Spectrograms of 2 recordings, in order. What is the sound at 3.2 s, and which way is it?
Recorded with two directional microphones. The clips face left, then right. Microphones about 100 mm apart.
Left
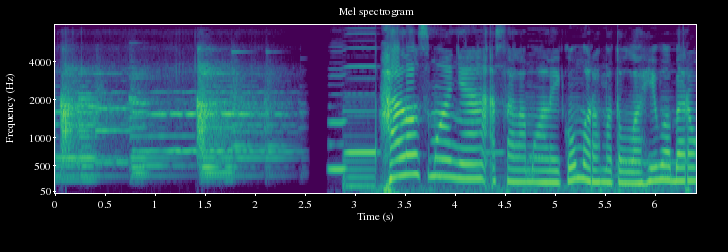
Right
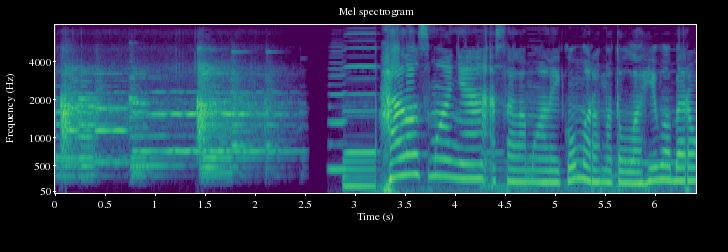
Music, 60° left (ahead or behind).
